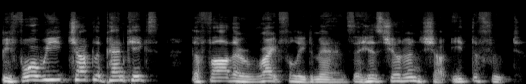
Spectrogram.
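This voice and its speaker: A man's voice: a little high, moderate pace, a bit bright. A man reading the part of a family father in a scripted drama table read. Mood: playful, mock-solemn. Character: playful, mock-solemn family man and father.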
